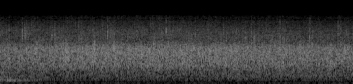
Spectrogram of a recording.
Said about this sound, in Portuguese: E, e amém. Pode aplaudir o Senhor, né?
